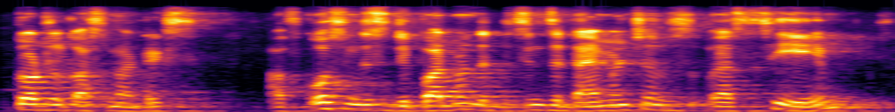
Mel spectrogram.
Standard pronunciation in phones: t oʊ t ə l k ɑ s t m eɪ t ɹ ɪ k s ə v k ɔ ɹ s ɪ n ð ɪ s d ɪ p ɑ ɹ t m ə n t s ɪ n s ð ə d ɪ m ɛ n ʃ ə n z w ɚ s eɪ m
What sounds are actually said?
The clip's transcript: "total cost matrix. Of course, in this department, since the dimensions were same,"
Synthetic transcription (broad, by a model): t oʊ t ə l k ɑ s m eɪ t ɪ k s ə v k ɔ ɹ s ɪ n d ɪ s d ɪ p ɑ ɹ t m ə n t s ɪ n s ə d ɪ m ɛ n ʃ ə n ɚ s eɪ m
